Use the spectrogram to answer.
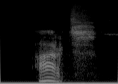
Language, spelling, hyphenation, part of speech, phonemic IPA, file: Dutch, aards, aards, adjective, /aːrts/, Nl-aards.ogg
- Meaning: 1. earthly, of Earth, Terran 2. of the current life or age on Earth, worldly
